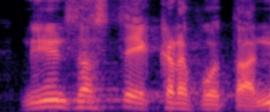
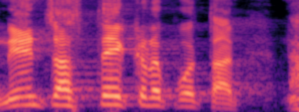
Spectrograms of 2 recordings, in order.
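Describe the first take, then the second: First: Said in the usual way. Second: నేను చస్తే ఎక్కడ పోతాను cried out higher and louder, the word చస్తే hit hard; anguished outcry. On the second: Real, not acted. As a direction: burst out with the fear of dying. (ఆవేదనతో గట్టిగా అరవడం) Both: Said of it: "repeated louder".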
